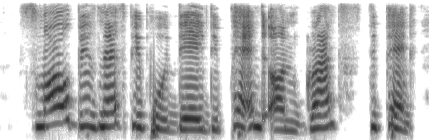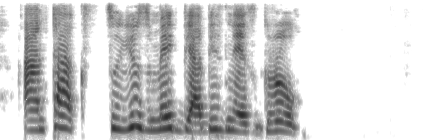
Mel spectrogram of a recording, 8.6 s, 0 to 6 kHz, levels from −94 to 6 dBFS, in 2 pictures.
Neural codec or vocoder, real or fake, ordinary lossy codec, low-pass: none; real; none; 5.4 kHz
